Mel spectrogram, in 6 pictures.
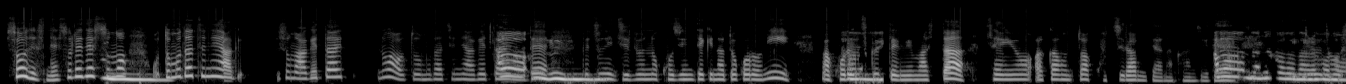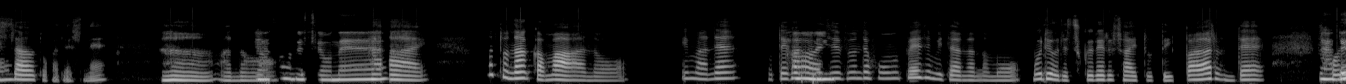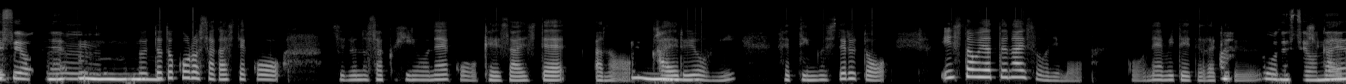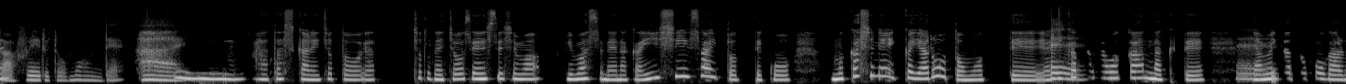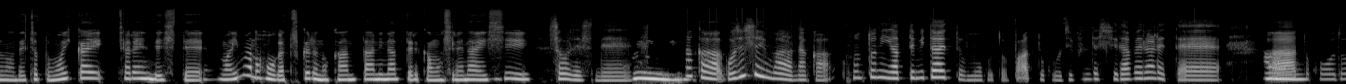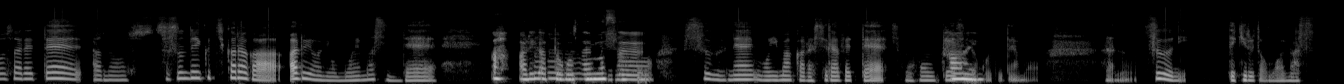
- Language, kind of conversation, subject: Japanese, advice, 新プロジェクトの方向性を決められず、前に進めないときはどうすればよいですか？
- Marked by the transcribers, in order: distorted speech; tapping; other background noise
